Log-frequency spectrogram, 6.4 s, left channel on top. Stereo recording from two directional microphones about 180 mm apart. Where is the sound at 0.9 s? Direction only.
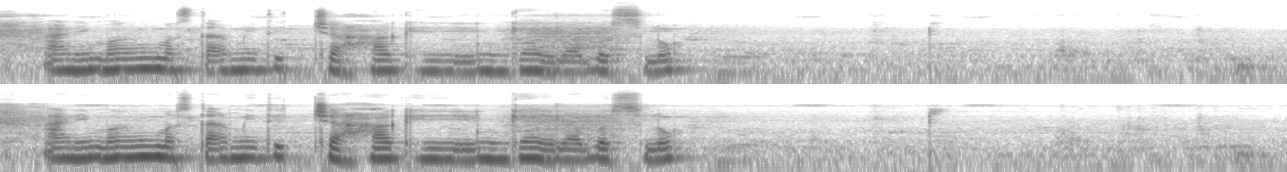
25° right (ahead or behind).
